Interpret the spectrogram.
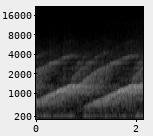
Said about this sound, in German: Sollte mich das jetzt irgendwie beunruhigen? Nein. Alarmanlagen. Kein Mensch hört auf Alarmanlagen.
